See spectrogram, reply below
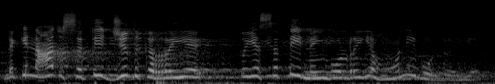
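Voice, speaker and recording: A woman preacher voicing a patient male god who gently warns his wife. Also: extremely high pitch, expressive, normal speed. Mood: cautioning. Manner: gently warning, sorrowful. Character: calm wise male god, patient husband. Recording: echoey hall with music.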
